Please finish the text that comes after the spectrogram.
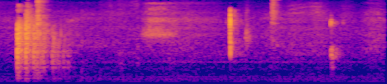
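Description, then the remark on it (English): A wild die is rolled again onto a hard table with a sharp burst of rattling, followed by a few fainter clicks and taps as it tumbles and settles, with no talking. “All right, so roll it again.”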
